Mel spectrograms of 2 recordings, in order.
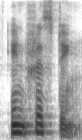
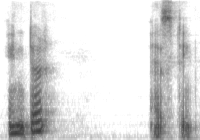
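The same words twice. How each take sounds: First: Said in the usual way. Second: "इंटरेस्टिंग" slowly as इंटर... एस्टिंग; syllable by syllable. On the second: Shown as a demonstration. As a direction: say "इंटरेस्टिंग" with a long pause after इंटर. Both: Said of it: "इसमें कितने syllable होंगे".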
